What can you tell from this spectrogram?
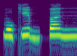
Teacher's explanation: با مشدد ہے تو جماؤ کے ساتھ اسٹرینتھ کے ساتھ ادا کرنا ہے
